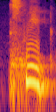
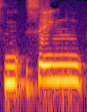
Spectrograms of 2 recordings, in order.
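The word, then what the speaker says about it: Snyk: Sneak. Yeah, you actually pronounced it right because people say it's Sink or Sinak or something.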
